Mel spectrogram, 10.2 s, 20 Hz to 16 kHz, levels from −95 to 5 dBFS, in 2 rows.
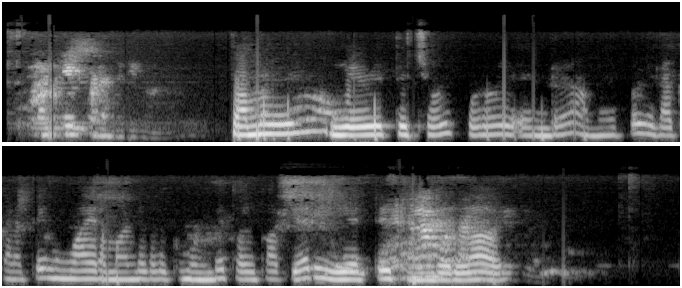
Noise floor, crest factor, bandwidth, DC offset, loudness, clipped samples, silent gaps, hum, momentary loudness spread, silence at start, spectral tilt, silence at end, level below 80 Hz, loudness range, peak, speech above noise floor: -59 dBFS; 16 dB; 7.4 kHz; under 0.1%; -16 LUFS; under 0.1%; none; none; 15 LU; 0.1 s; -6.5 dB/octave; 0.95 s; -58 dBFS; 9 LU; -2 dBFS; 44 dB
